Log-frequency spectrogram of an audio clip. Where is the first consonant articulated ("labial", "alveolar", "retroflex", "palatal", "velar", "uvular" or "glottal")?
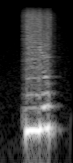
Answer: palatal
